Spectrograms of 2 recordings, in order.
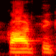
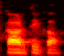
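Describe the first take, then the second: First: The word ends on the consonant 'k'. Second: The word ends with an added 'a' vowel.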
